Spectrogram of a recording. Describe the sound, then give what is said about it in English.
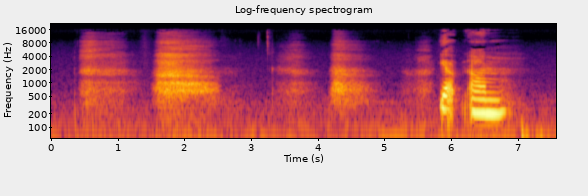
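Heavy breathing from someone out of breath after a walk around the block: several loud, rasping breaths with pauses between them, ending in a voiced, gasping sigh. “Why am I out of breath? I went for a walk around the block. I literally just got back.”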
